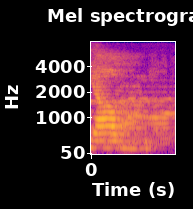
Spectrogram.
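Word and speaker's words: yam: today you can choose the seed sound yum that's the mantra y a m pronounced it has that nice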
